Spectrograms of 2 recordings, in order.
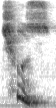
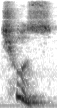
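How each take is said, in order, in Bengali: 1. প্রথম ধ্বনিটি aspirated ch। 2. প্রথম ধ্বনিটি aspirated ch।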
